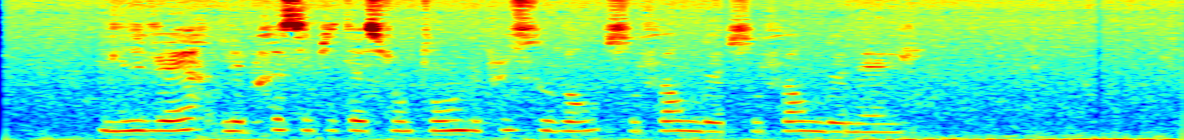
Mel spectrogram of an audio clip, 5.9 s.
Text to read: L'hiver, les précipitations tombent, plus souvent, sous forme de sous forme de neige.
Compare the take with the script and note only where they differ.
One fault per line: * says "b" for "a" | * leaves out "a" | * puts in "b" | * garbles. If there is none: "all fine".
all fine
